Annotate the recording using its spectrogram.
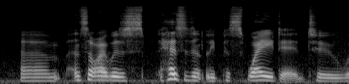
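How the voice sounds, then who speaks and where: In an English accent, a woman speaks at a fairly slow pace with a fairly low pitch, ordinary pitch variation, a dark, mellow tone and vocal fry. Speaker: churchgoer giving testimony. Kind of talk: testimony. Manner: halting, many fillers.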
